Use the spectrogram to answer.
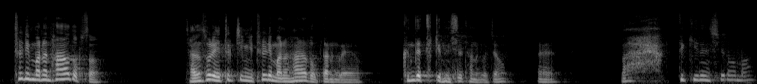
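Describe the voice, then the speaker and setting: A man preaching a sermon as pastor, telling a story with lively, acted-out quotes and rhetorical questions to the congregation. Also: sits high, in a large hall. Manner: animated storytelling, acting out quoted voices. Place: church.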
